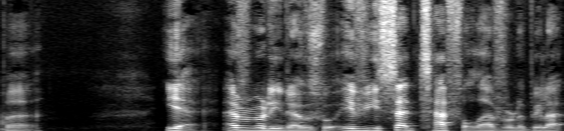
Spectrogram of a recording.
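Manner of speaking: ordinary talk, nothing marked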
